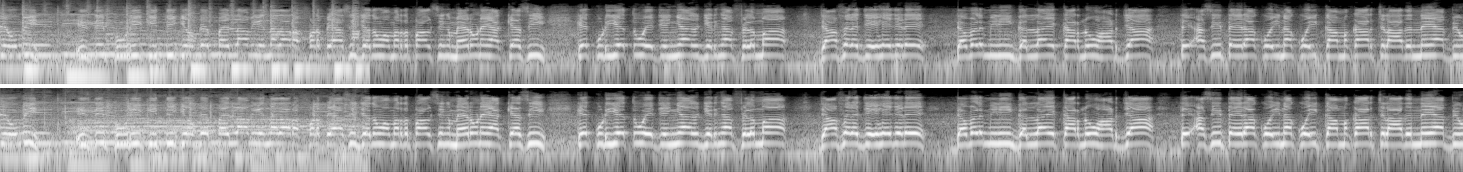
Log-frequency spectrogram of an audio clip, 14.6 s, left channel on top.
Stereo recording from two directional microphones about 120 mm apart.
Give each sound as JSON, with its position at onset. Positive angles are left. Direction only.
{"t": 0.0, "sound": "music", "side_deg": -15}
{"t": 1.3, "sound": "speech", "side_deg": -20}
